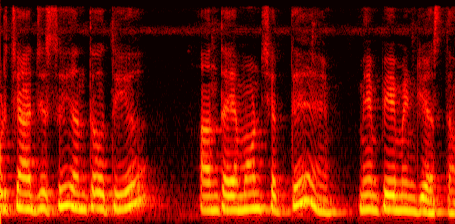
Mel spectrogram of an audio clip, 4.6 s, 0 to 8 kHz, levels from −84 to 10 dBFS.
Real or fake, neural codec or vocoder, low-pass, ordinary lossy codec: fake; vocoder, 44.1 kHz, 128 mel bands every 512 samples, BigVGAN v2; 7.2 kHz; none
